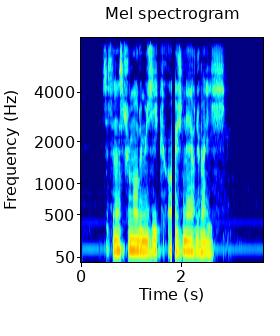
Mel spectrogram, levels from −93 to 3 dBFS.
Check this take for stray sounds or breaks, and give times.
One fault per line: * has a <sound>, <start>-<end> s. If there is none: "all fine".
* has a dropout, 1.8-1.9 s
